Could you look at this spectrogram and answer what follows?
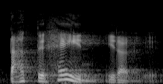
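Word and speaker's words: Datheen: 아주 대표적인 사람이 페트루스 다테누스 또는 다트헤인이라는 같은 사람인데 이게 라틴어로 하면 다테누스고요. 화란어로 발음을 하면 다트헤인이라는 사람인데 이 사람은 화란 개혁파 교회의 예배 의식에 토대를 놓은 사람이다.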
